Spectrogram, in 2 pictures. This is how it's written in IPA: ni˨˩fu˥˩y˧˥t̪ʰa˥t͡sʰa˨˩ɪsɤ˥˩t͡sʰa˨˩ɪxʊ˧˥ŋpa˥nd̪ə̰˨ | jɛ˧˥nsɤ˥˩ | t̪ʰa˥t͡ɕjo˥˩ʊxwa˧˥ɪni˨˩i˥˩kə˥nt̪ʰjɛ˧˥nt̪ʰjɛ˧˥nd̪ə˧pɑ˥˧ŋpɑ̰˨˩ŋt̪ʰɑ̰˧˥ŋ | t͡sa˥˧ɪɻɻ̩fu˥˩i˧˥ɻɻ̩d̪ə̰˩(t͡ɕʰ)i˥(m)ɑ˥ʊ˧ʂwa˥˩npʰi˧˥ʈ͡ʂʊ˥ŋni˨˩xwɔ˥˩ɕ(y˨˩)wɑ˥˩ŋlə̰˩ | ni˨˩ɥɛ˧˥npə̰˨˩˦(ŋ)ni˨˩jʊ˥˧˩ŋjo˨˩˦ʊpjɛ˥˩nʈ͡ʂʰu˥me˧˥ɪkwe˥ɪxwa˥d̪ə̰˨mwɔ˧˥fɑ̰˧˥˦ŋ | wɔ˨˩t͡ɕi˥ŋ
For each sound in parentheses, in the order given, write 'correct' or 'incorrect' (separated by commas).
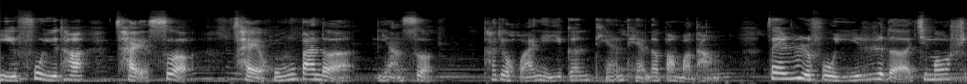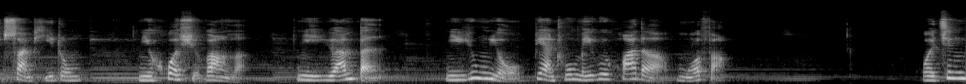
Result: incorrect, correct, correct, incorrect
